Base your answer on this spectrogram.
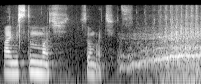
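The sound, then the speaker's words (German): A sewing machine runs in a sewing room converted to production work, a steady motorised whirr that climbs slightly in pitch and holds. A voice speaks briefly before it starts. “In einem Zimmer wird allerdings gearbeitet, im Nähzimmer. Eigentlich sollten hier Schneiderkurse stattfinden, aber das Zentrum hat auf Produktion umgestellt. Batu sitzt im weißen Schutzmantel mit Maske und Plastikhandschuhen an der Nähmaschine.”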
